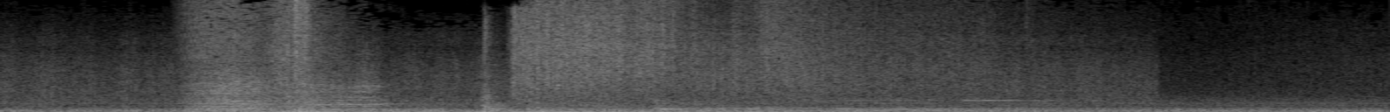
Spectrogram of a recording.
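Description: Shells explode in the water with deep booms.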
